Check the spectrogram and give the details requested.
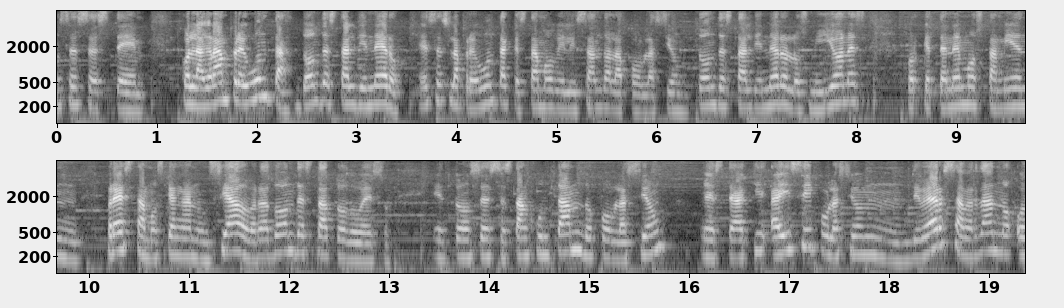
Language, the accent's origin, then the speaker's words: Spanish; Uspantán, Quiché, Guatemala; Yo soy originaria de uno de ellos. Mi pueblo origen es Uspantán, se llama, queda occidente del país, camino a México, y muy de frontera con México.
